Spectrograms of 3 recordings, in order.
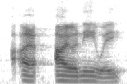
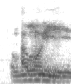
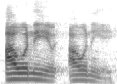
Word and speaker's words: Awoniyi: of Brennan Johnson, Taiwo Ioniwi, did I pronounce that correctly, Des? Awoniyi. Yeah, Awoniyi. Yes, good.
